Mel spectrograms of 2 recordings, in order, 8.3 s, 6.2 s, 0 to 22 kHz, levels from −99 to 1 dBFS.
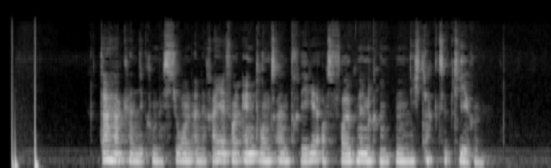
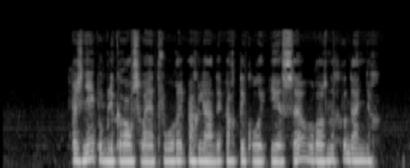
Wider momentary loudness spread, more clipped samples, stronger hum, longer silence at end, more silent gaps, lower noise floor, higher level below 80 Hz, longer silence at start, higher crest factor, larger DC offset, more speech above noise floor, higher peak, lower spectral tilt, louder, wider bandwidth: first, 9 LU vs 5 LU; neither; neither; first, 1 s vs 0.5 s; neither; second, -72 dBFS vs -80 dBFS; first, -44 dBFS vs -64 dBFS; second, 0.15 s vs 1.05 s; first, 26 dB vs 14 dB; neither; about the same, 44 dB vs 46 dB; first, -2 dBFS vs -20 dBFS; about the same, -6.5 dB/octave vs -6 dB/octave; first, -30 LUFS vs -35 LUFS; about the same, 12 kHz vs 11.5 kHz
